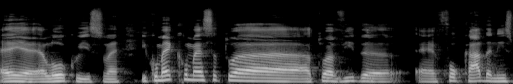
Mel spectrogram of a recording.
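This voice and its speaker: A man speaks with a somewhat breathy, fairly high voice against a quiet background. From São Paulo, Brazil. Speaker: podcast host. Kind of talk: casual interview. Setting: studio.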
